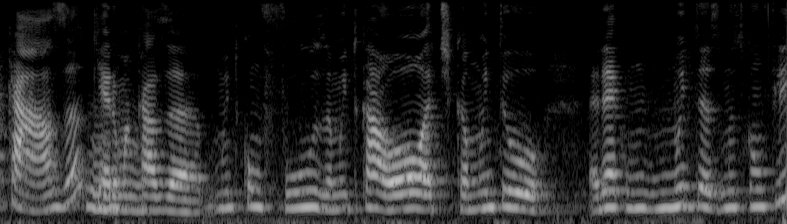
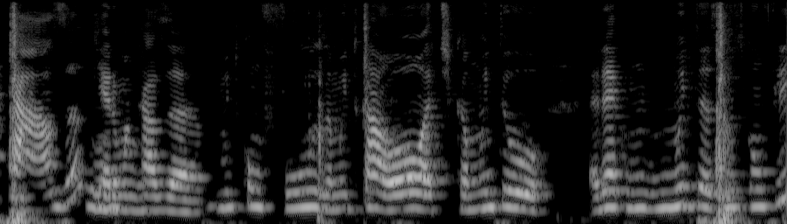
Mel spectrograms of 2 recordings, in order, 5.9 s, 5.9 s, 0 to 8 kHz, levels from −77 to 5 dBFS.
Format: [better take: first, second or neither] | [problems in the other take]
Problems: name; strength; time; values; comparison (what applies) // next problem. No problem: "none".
first | noise reduction (classical method Wiener filter)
